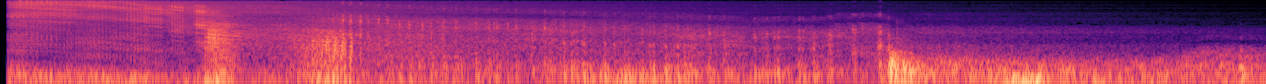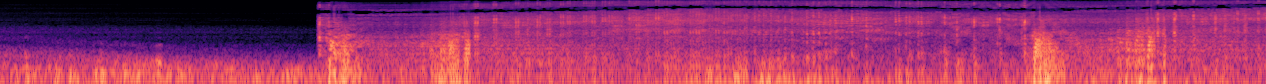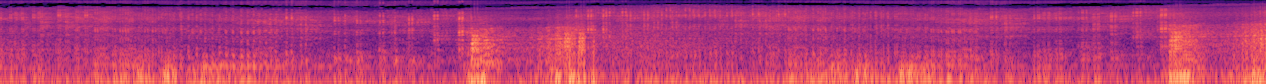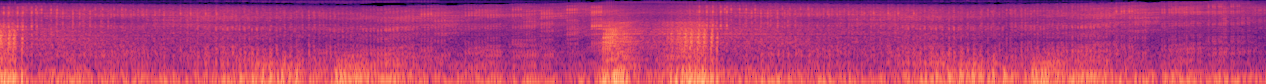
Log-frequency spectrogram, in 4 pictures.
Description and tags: Old field recordings originaly made for a friends short film that focussed on the internet and telecommunications. Think I used Reaktor and Audiomulch. I always do my topping and tailing in Soundforge.
field, processed, recording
